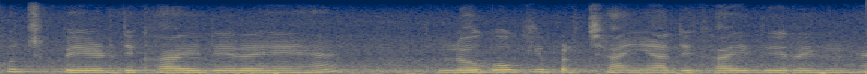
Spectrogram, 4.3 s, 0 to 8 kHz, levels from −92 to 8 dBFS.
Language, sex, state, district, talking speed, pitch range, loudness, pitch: Hindi, female, Haryana, Charkhi Dadri, 180 wpm, 195-220 Hz, -16 LUFS, 200 Hz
